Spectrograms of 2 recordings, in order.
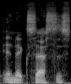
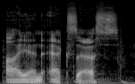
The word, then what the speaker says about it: INXS: band's YouTube video that pronounced the band in excess's name as INXS then in excess and then some weird amalgam of the two, which is something that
